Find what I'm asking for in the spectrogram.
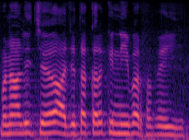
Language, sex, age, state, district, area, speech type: Dogri, male, 18-30, Jammu and Kashmir, Kathua, rural, read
